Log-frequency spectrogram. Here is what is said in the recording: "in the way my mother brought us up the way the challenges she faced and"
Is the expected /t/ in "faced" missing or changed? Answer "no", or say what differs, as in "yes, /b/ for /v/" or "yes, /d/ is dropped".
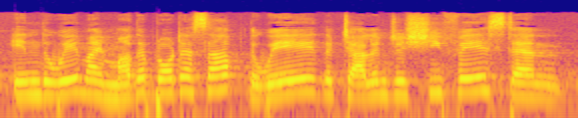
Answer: no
